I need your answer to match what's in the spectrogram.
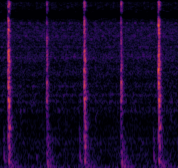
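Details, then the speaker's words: Hyundai/Kia steering wheel turned with car on, giving sharp regular clunks about five in two seconds; worn bushing in the steering coupler, quieter with car off, fixed by replacing the cheap coupler. "hey guys welcome back to fixing it are you getting this noise this clunking noise from your steering wheel"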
